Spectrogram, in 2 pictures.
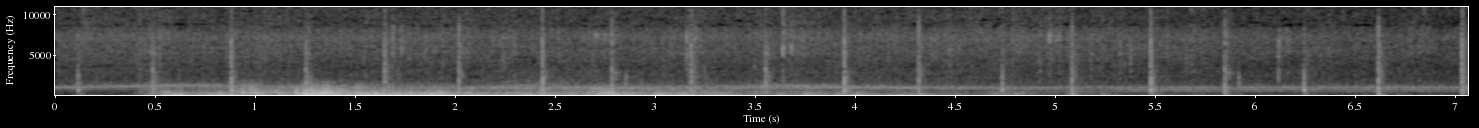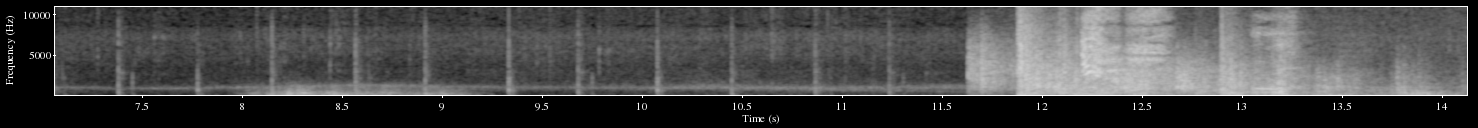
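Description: Rumbling thunder with steady rain from the video game NieR Re[in]carnation, swelling in two low rolls and a louder crash near the end; no voices.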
